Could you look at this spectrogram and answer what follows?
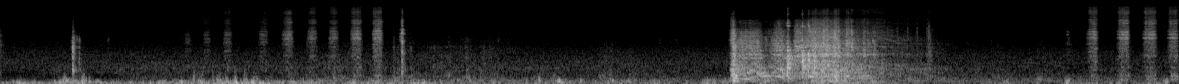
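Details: Cutlass Supreme G-body after fuel pump replacement, pump not primed: starter churns in uneven bursts with a brief roar that dies away; cranks but won't catch, likely fuel-starved, needs spraying to start.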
